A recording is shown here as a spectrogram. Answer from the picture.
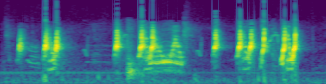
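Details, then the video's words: Female and male quail calling together: sharp, high chirping bursts in quick pairs and triplets, each with a clicky edge, separated by short silences, over a faint steady hum. "Female Batair Calling | Male Batair Sounds | Mix Calling| Batair Ki Awaz | Batair Ki lambi Awazay"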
